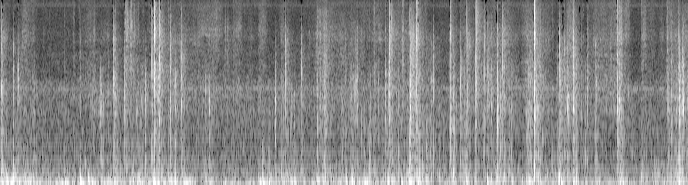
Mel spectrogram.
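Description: An empty, thin, clear plastic zip-top bag is crinkled and folded with the fingers. It makes a steady stream of quiet, dry crackles with bright, sharp snaps scattered throughout, over a soft rustling bed. Each crackle dies away almost instantly.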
